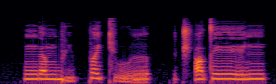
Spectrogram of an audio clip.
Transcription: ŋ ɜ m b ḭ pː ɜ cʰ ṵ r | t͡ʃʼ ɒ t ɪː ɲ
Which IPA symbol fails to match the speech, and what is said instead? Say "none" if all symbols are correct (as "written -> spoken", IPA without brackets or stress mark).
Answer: none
